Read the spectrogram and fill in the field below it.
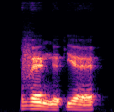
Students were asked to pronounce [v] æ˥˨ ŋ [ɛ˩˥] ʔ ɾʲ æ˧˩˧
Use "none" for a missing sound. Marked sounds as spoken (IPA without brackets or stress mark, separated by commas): v, ɛ˧˩˧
